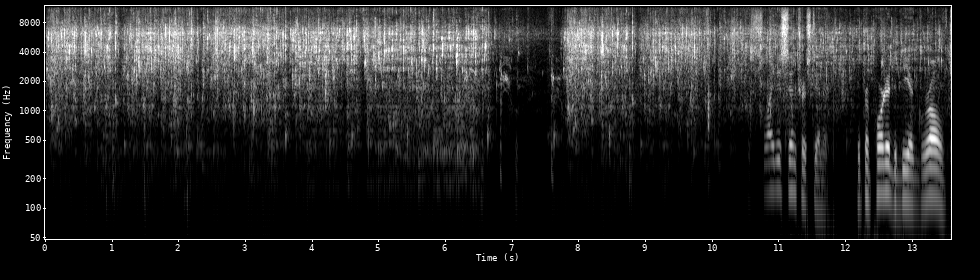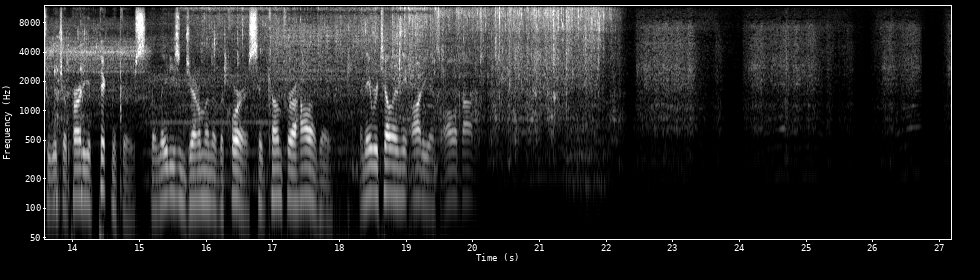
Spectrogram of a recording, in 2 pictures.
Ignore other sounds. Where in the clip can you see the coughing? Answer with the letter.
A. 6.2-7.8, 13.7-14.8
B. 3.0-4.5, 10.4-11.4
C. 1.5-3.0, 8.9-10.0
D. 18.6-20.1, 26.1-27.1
A.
